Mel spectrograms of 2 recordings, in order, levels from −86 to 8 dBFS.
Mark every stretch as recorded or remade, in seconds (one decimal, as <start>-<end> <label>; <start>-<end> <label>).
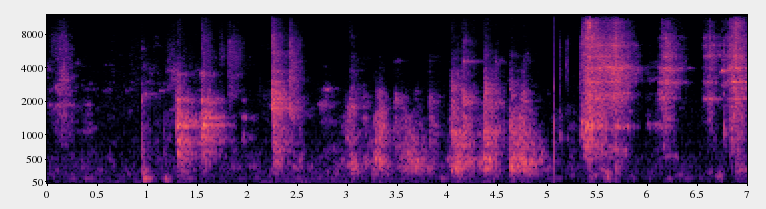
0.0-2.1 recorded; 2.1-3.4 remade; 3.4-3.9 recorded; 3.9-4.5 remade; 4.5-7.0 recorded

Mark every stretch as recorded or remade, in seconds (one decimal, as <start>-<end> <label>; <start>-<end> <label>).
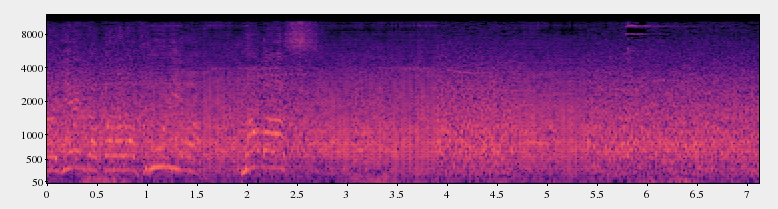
0.0-1.0 recorded; 1.0-2.1 remade; 2.1-2.6 recorded; 2.6-3.9 remade; 3.9-4.7 recorded; 4.7-5.4 remade; 5.4-7.1 recorded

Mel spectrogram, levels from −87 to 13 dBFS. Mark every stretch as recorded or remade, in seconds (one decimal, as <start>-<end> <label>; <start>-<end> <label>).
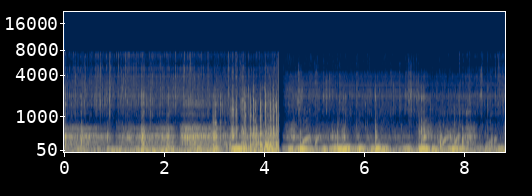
0.0-1.3 recorded; 1.3-3.3 remade; 3.3-5.2 recorded; 5.2-8.3 remade; 8.3-8.8 recorded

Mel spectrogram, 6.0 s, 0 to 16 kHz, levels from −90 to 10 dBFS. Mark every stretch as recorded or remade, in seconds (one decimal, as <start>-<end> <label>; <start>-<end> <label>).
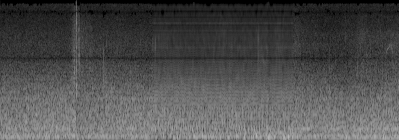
0.0-2.3 recorded; 2.3-4.4 remade; 4.4-6.0 recorded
